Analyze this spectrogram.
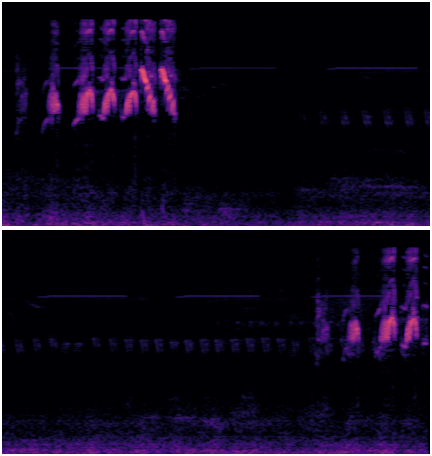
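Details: Rusty-collared seedeater, 'tui tui zel zel' song style used to excite captive birds; a burst of quick, loud repeated chirps, a silent gap of nearly six seconds, then the rapid chirping resumes.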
